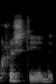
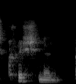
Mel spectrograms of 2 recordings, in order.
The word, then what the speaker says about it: Krishnan: No, not Christian, it's Krishnan.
